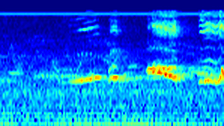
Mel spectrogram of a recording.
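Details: Common blackbird singing: a short run of clear, fluty whistled notes that rise at the end into a brighter, higher phrase. The background is quiet.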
